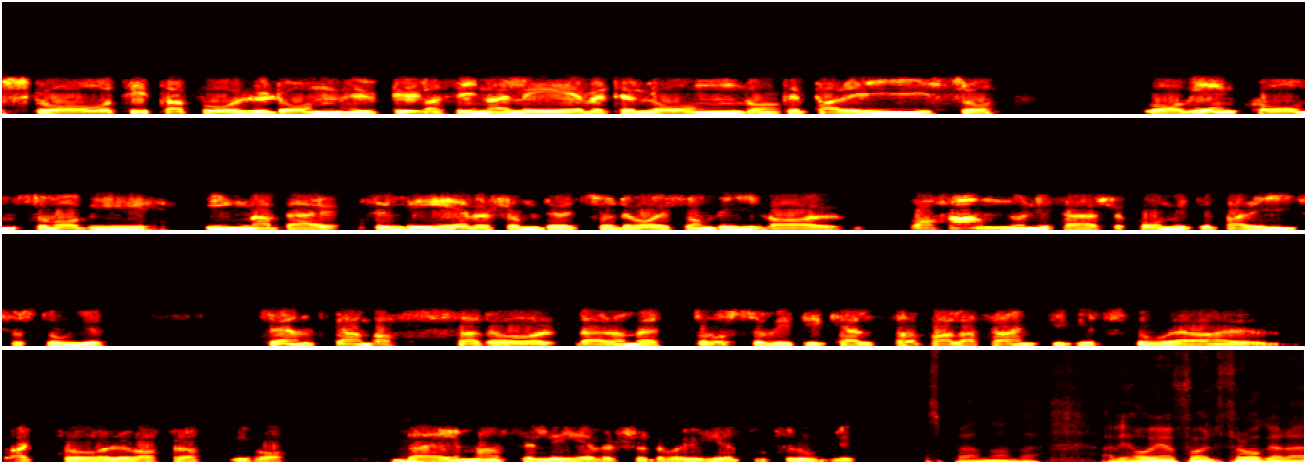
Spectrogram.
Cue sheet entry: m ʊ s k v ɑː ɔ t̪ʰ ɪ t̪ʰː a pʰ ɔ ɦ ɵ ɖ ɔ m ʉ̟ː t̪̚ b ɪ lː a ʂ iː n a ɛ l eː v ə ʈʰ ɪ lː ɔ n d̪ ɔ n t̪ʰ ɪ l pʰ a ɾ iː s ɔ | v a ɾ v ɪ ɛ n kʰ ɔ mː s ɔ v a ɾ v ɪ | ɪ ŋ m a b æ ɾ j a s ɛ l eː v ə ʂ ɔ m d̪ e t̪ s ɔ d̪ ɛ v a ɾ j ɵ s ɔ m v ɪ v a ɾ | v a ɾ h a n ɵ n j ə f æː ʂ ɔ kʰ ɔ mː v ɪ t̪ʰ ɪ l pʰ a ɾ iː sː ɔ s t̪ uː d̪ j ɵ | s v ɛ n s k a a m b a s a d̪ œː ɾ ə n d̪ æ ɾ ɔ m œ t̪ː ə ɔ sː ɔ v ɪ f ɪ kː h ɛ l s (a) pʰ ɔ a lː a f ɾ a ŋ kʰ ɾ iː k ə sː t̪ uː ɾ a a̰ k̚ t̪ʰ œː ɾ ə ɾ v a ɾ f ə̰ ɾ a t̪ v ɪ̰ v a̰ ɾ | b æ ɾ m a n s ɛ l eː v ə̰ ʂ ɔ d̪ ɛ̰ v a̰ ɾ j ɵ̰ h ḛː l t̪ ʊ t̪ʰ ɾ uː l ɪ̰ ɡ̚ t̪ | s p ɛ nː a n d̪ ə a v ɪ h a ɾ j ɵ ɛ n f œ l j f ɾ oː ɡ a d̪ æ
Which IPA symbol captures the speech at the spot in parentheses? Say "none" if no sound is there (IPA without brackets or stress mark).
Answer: a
